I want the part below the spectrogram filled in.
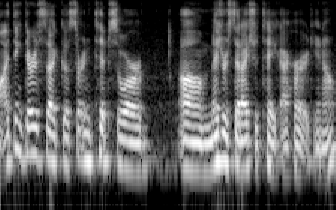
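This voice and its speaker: With noticeable background noise, a man talks at a very fast pace. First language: Korean. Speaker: podcast host. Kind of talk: casual chat.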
